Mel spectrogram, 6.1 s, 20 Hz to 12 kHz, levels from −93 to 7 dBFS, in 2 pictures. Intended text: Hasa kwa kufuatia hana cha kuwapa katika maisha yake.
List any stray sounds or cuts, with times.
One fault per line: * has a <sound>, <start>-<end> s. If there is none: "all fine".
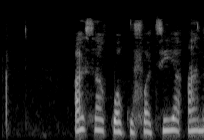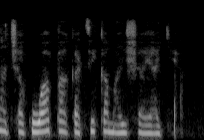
all fine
